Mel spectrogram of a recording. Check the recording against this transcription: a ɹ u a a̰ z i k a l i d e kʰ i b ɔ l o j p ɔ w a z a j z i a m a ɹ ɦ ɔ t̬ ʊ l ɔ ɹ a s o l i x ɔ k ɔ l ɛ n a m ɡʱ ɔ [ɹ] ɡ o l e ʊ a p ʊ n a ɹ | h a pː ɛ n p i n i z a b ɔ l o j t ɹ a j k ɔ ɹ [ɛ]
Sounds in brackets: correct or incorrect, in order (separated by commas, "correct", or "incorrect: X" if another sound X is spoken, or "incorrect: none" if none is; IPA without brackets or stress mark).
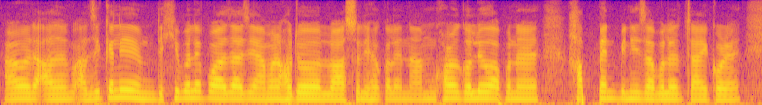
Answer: correct, correct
